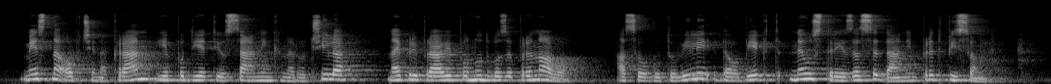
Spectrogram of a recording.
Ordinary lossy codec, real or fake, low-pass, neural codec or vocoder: none; real; 10.8 kHz; none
